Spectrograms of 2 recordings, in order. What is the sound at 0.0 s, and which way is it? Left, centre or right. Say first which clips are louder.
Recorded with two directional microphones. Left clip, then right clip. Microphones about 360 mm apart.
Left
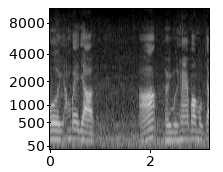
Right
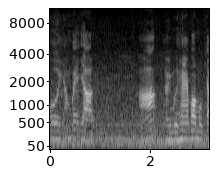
Speech: left 8 dB; centre.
